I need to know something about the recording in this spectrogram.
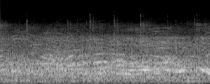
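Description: Voices shouting and calling out on a football pitch during open play, over the steady background of an outdoor stadium.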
